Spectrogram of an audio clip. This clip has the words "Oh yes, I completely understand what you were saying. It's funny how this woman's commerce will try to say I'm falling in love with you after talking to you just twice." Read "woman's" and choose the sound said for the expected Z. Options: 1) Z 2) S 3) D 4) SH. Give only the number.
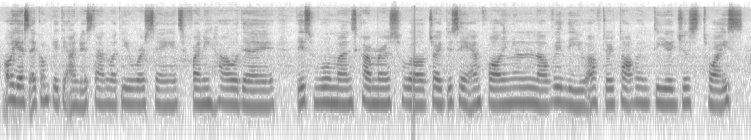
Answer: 2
